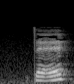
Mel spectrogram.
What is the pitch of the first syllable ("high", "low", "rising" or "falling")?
rising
